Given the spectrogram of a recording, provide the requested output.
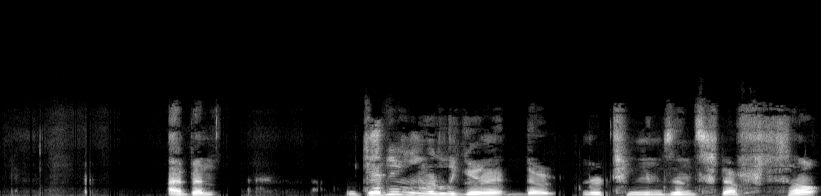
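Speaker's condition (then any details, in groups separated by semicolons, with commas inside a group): Cerebral palsy; wheelchair user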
